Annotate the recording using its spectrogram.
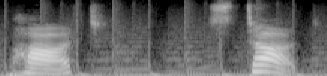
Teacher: - це склад в якому за наголошеною голосною слідує буква а голосна Ей в цьому складі читається як довгий звук а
